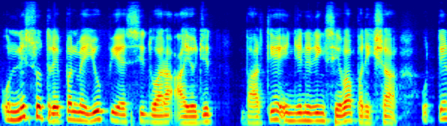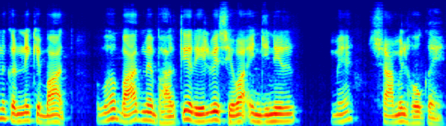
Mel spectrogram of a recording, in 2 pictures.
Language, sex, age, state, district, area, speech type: Hindi, male, 30-45, Rajasthan, Jodhpur, urban, read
